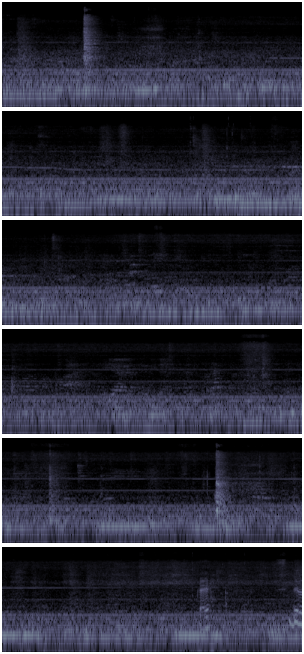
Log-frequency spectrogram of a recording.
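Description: Electric pottery wheel running with a steady low hum while wet clay is worked by hand on it. A few sharp clicks come through, the loudest about three-quarters of the way in.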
